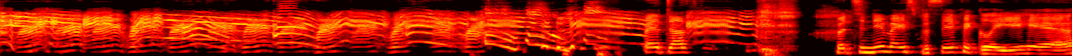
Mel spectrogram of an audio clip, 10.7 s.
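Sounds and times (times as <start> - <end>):
voice imitating a noisy seagull flock: 0.0 - 7.8
speech: 3.9 - 10.7.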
